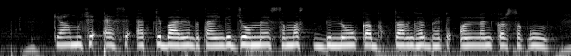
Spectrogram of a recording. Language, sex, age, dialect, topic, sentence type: Hindi, female, 18-24, Garhwali, banking, question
